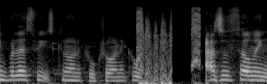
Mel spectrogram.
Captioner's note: disc scratching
